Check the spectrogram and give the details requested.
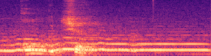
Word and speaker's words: puja: como JA não é jamais lido como já, mas sim J. O som já, G, Gi, Jo, Ju, não existem esses sons dentro do sânscrito. Existe J, Ji, Ji, Jo, Ju. Exemplos de palavras que utilizam esse som são japa. Japa é a repetição, por exemplo, de um mantra, né? Nós ficamos repetindo, murmurando um som de um mantra várias vezes, se chama japa. Outra palavra, puja.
